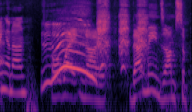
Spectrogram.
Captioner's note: hoots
